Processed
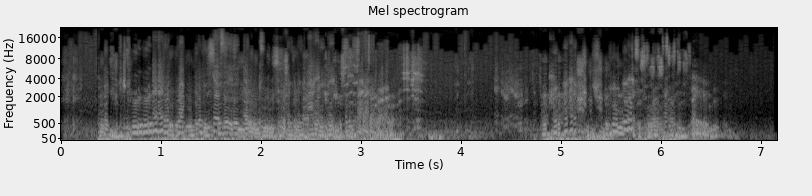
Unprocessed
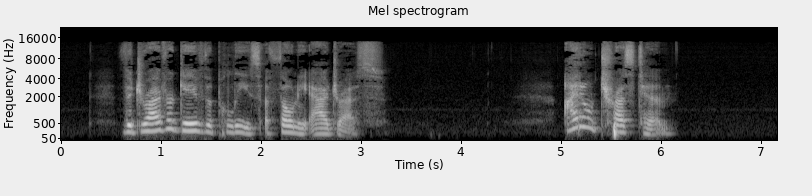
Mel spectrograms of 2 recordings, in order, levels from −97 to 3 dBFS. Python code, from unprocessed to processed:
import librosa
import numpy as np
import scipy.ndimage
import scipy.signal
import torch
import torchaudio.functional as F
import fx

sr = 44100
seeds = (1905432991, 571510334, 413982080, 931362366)

p1 = fx.block_reorder(x, sr, ms=132.0, group=3)
p2 = fx.doppler_pass(p1, sr, speed_mps=15, closest_m=2.9, pass_at_s=1.85)
p3 = fx.low_shelf(p2, sr, hz=92.0, db=-2.5)
p4 = fx.rider(p3, sr, range_db=4, speed_s=0.5)
p5 = p3 + F.gain(torch.from_numpy(p4), -1.5).numpy()
p6 = fx.tube_stage(p5, sr, drive_db=33.0, bias=0.5)
p7 = p6 + fx.echo_feedback(p6, sr, ms=64, feedback_pct=40, wet_db=-12.0, dry=0)
p8 = fx.pitch_keep_formants(p7, sr, semitones=-7.0)
p9 = fx.granulator(p8, sr, seeds[0], grain_ms=100.0, per_s=20.0, spray_ms=100.0, spread_st=7)
p10 = fx.tone_stack(p9, sr, knobs='10-0-1')
p11 = fx.hum_notches(p10, sr, base_hz=50, count=3)
p12 = fx.env_flatten(p11, sr, amount_pct=100)
y = F.gain(torch.from_numpy(p12), 16.5).numpy()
